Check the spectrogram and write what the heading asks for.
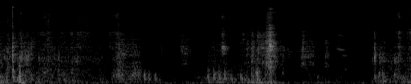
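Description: A few faint clicks and light taps, scattered through a quiet room.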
